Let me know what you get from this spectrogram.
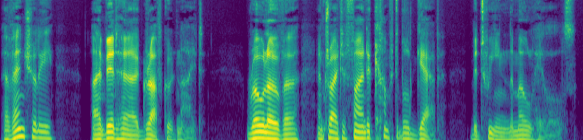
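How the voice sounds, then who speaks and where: Low-voiced male audiobook narrator, lively intonation. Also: normal speed, dry recording, studio quality. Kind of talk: scripted first-person memoir narration.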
